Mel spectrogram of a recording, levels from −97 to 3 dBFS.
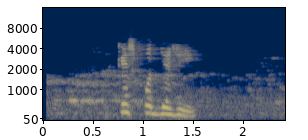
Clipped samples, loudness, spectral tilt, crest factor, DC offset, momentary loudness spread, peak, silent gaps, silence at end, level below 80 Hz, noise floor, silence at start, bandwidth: under 0.1%; -29 LUFS; -9 dB/octave; 18 dB; under 0.1%; 12 LU; -12 dBFS; none; 0 s; -68 dBFS; -54 dBFS; 0.05 s; 6 kHz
